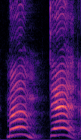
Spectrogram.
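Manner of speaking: high, very loud calls; yelling. A narrator's reading. Boy trapped in cupboard calling parents, yelling. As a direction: holler for your parents. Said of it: "I yell".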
